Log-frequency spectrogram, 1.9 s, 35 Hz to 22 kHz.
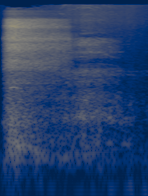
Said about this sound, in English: Right, so close your eyes and we're gonna take a deep breath at 1.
